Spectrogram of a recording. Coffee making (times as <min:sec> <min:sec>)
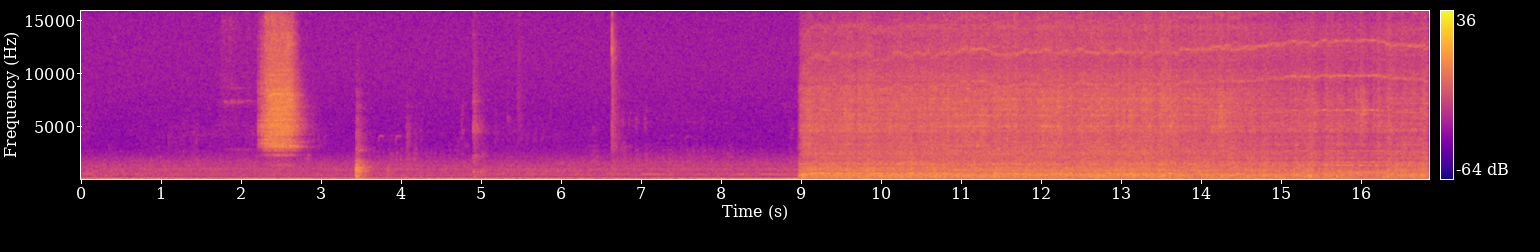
0:09.0 0:16.8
